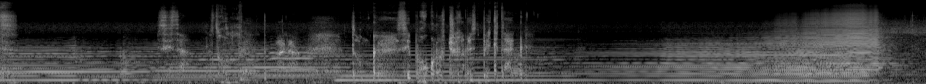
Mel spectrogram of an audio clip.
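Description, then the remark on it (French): Five musicians play trumpets outdoors at about 10:30 pm, with a view of mountains and lights, holding long, overlapping notes, with scattered clicks and rustling in the middle before the brass swells louder near the end. “Avec plusieurs lumières, on voit un peu les montagnes et on a 1, 2, 3, 4, 5, musiciens en face de nous qui, qui jouent euh, de la trompette.”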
